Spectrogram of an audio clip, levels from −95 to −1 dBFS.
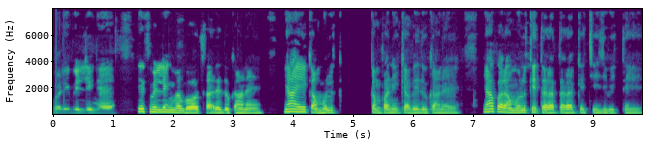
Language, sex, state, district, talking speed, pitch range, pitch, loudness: Hindi, male, Bihar, Lakhisarai, 165 wpm, 125-165 Hz, 135 Hz, -17 LUFS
